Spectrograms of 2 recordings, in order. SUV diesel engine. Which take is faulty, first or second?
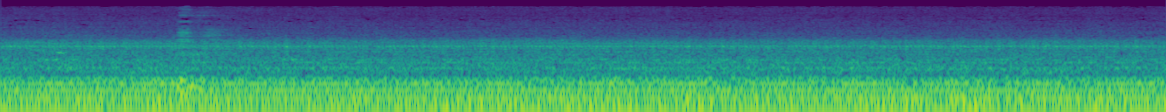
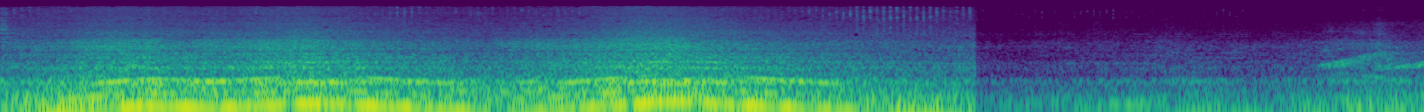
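second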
